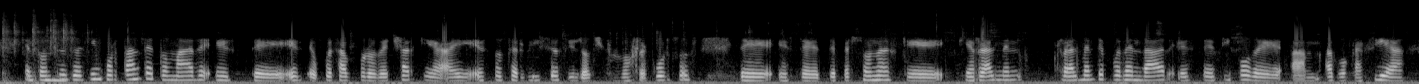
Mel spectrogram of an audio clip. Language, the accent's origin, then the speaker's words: Spanish; California, United States; yo vengo del condado de Los Ángeles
